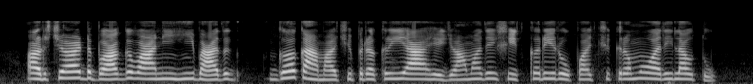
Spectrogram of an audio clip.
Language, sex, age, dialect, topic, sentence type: Marathi, female, 25-30, Varhadi, agriculture, statement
